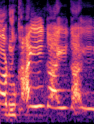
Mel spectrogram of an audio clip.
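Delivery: very high, loud imitated yelps; yelping kicked dog. Dog kicked by angry child, yelping. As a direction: yelp like a hurt dog, hammed-up. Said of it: "Ditendanglah anjing".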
